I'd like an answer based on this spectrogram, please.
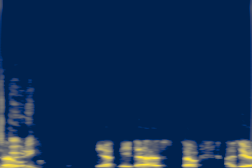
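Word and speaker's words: Boutte: I loved talking to Kayshawn last week, who told me that he pronounces his name Booty. That was interesting to me. He says Booty.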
